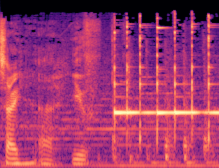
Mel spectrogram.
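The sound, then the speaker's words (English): A doorbell with several notes, like three or four counter bells struck with a little mallet, rings out in bright, clinking strikes over a lingering tone, following a brief voice at the start. “Why does that doorbell have so many notes? I don't know. It's like three or four bells on the counter.”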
